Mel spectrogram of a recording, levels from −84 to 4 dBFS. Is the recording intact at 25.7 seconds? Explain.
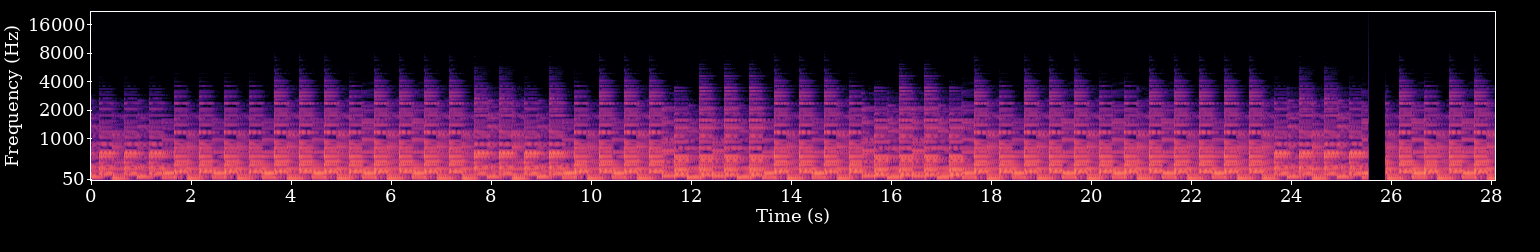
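No. At 25.7 seconds the audio is in the middle of a playback stall that runs from about 25.54 to 25.88 s, a gap of roughly 345 ms. The sound stops abruptly mid-flow and the output goes silent, then resumes once the gap ends. This is most likely the player running out of buffered data, or its playback thread being held up, so nothing reached the output until it recovered.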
